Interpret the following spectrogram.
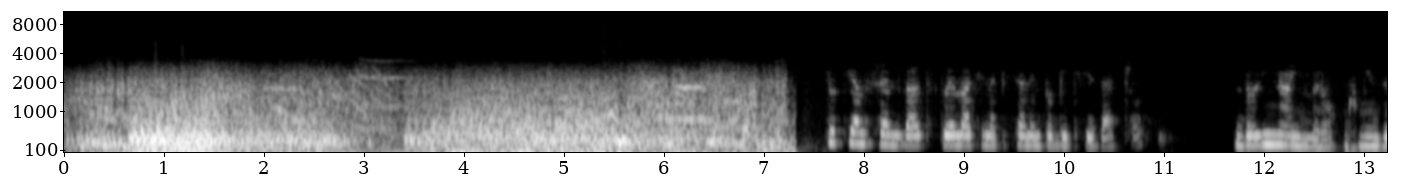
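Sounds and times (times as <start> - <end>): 
artillery cannonade: 0.0 - 7.4
speech: 8.5 - 11.1, 11.7 - 13.2.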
